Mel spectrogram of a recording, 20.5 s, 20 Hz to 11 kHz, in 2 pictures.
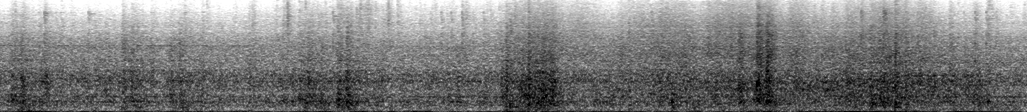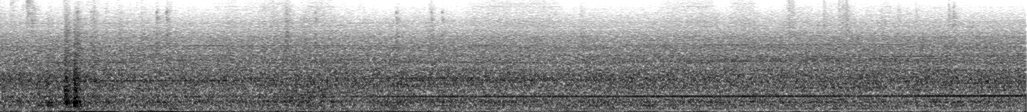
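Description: Tobu 30000 series electric train running, heard from inside a car: wheel and running noise with several sharp knocks in the first half, then steadier and a little quieter, with a faint steady hum coming in about two thirds of the way through.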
